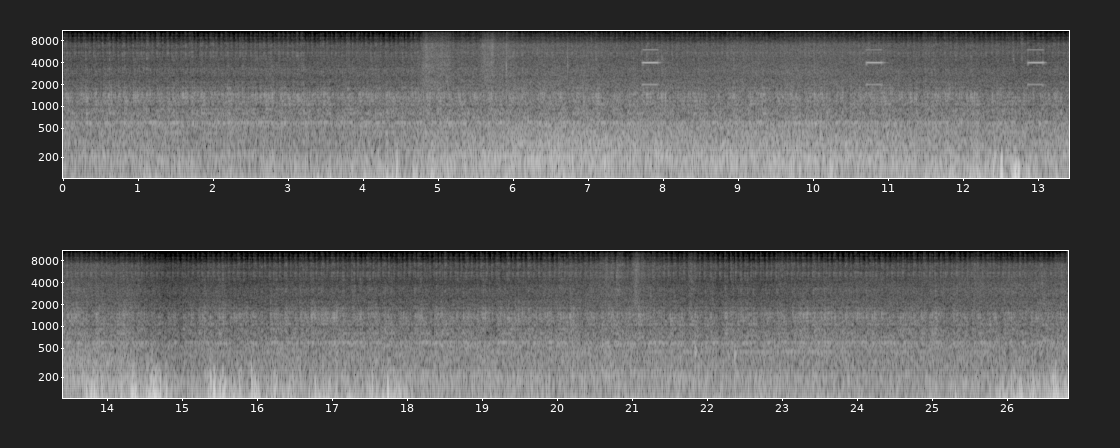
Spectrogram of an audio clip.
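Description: Engine idling steadily, a low rumble with a steady hum. Three short high beeps sound about a third of the way in, a few seconds apart, and a few louder low bumps come near the middle.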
